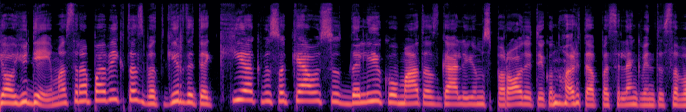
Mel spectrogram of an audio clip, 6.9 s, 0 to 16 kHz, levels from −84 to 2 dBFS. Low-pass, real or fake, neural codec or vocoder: 14.4 kHz; real; none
